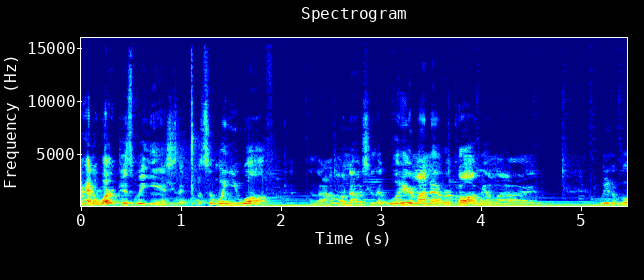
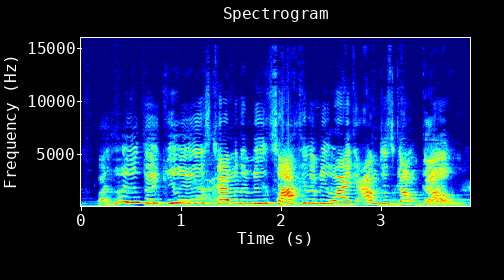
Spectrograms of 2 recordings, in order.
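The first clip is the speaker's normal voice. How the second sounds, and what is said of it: High-pitched, woman-like voice. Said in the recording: “I sound like a woman, ... let me put some bass back. in”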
